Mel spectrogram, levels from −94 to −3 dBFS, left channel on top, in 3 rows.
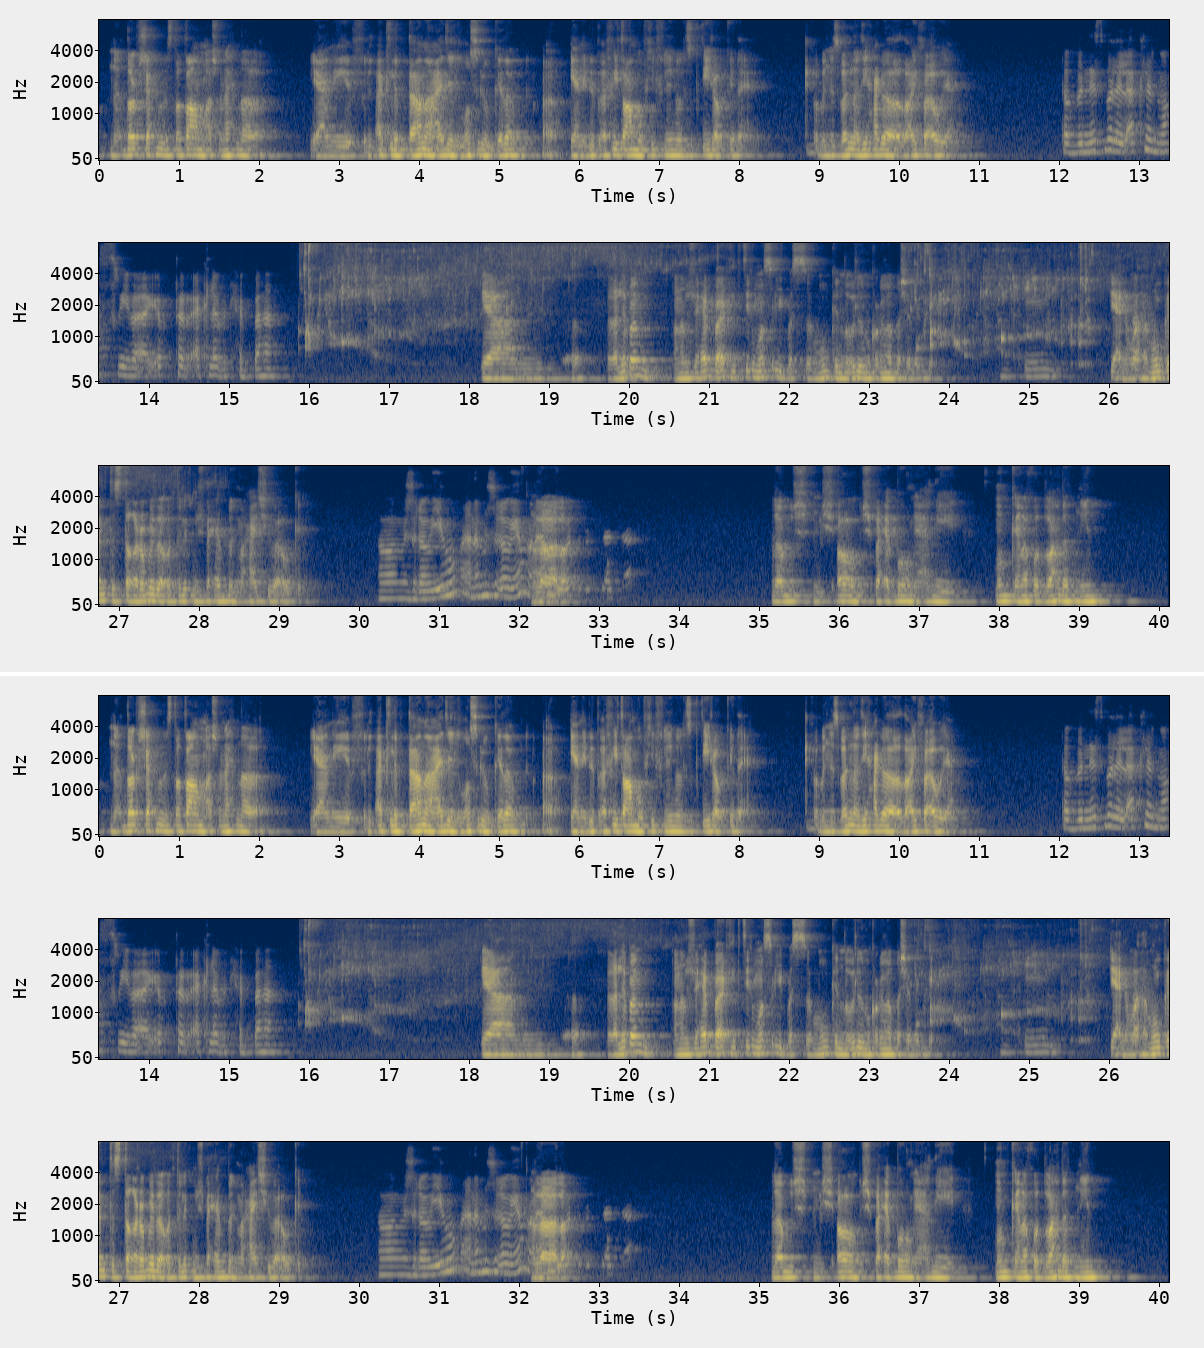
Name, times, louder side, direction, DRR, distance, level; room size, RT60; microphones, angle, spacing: voice 1, 0.1-2.1 2.6-8.2 8.9-10.7 18.2-19.4 19.7-20.3 20.6-23.8 26.0-29.2 32.2-32.6 35.2-37.5 38.0-39.3, right 2 dB, 35° right, 12 dB, 0.7 m, -26 dB
voice 2, 8.8-9.2 12.0-15.6 24.6-25.4 26.3-26.6 30.2-32.7 33.0-33.4, equal, ahead, 9 dB, 0.5 m, -39 dB
sound 1, 15.8-22.0 22.3-22.4 23.5-28.5, left 5 dB, 30° left, 1.0 m, -47 dB
12.0 x 8.8 x 4.6 m, 0.75 s
head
